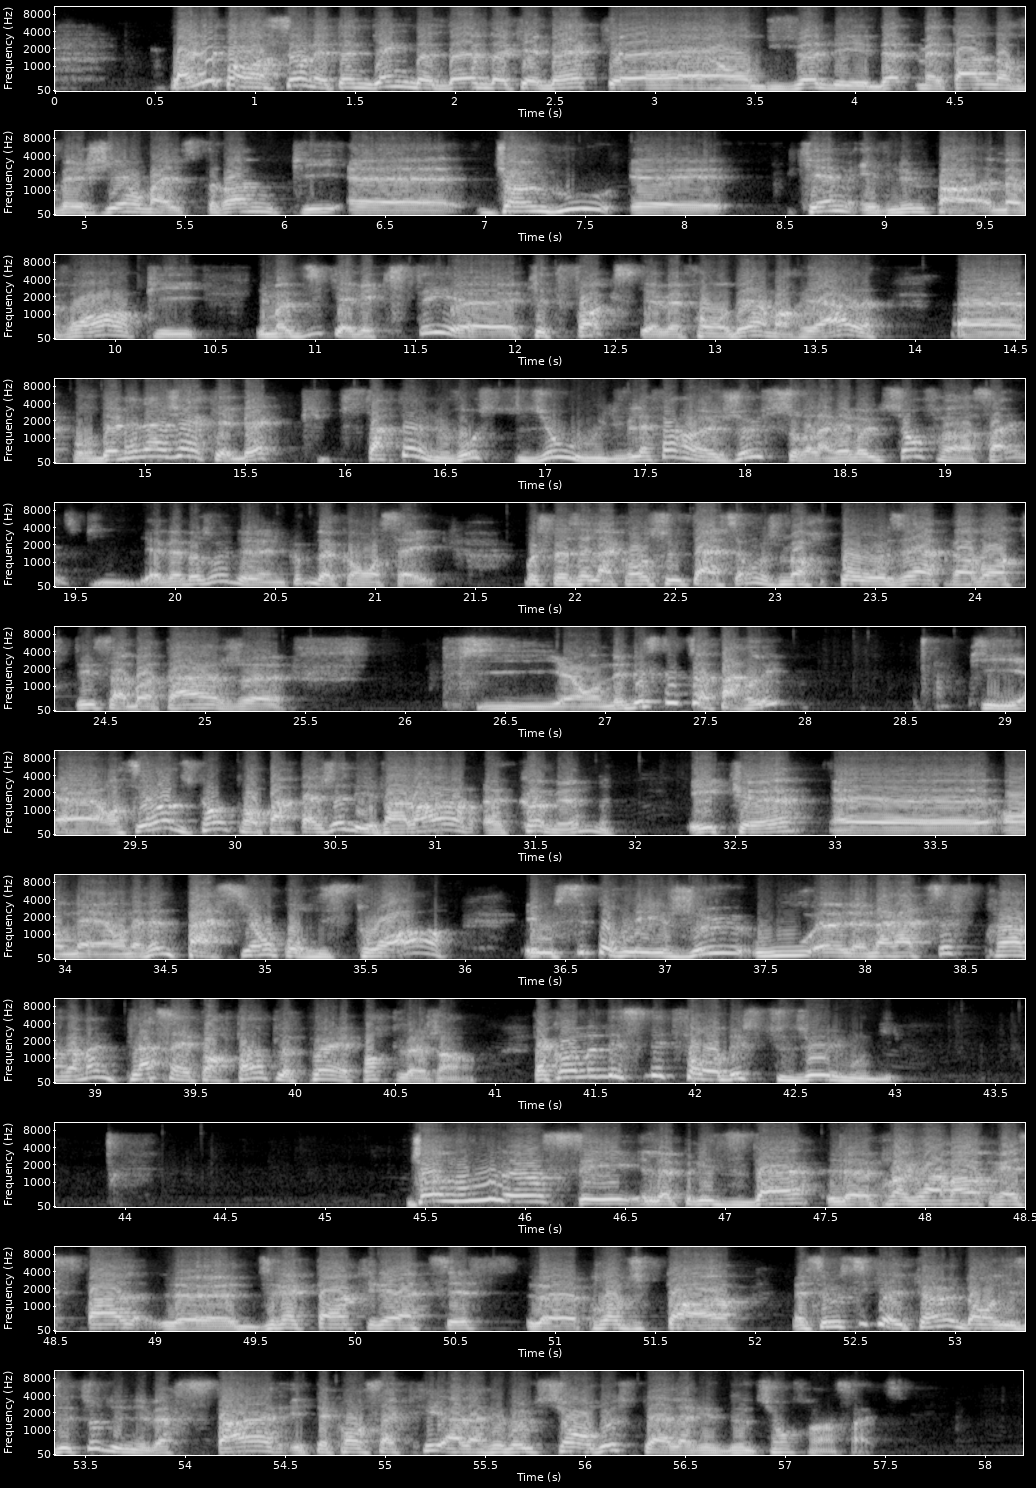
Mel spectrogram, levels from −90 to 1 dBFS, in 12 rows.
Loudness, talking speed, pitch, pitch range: -17 LUFS, 185 wpm, 130 Hz, 115-160 Hz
